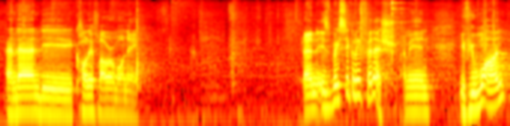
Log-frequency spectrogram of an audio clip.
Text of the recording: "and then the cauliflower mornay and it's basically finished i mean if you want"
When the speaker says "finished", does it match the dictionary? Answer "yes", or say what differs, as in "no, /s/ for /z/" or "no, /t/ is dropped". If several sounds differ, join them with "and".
no, /t/ is dropped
